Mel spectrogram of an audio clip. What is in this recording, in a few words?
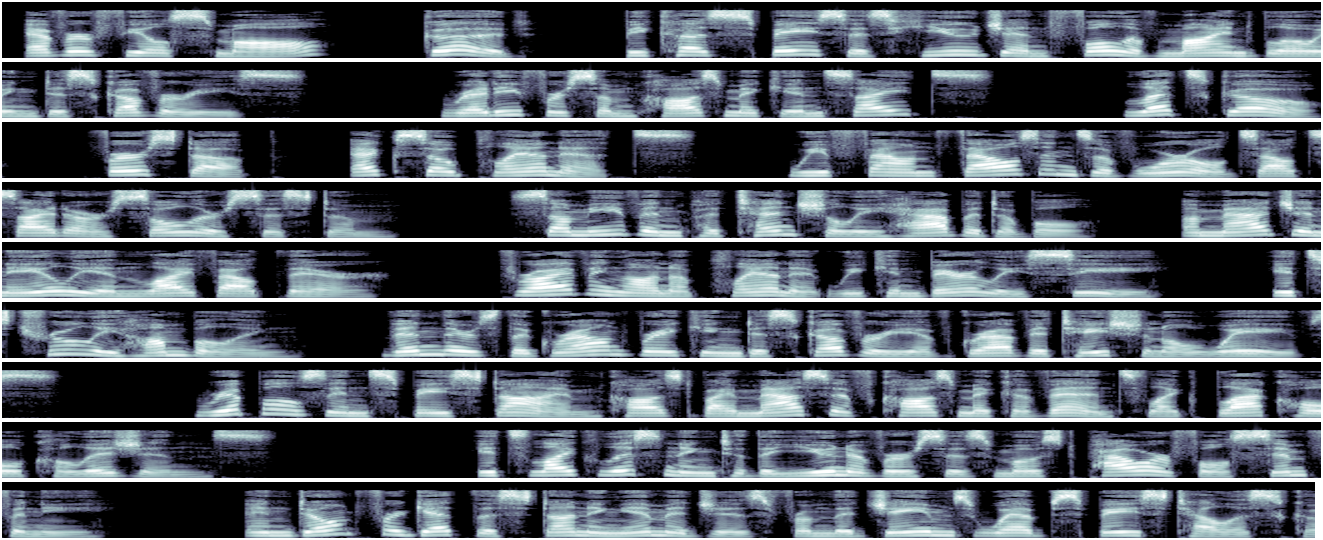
voiceover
